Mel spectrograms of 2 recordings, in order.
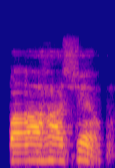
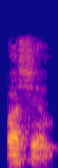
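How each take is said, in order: First: The h sound is kept as separate syllable. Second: The h sound is dropped and syllables merge. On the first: The speaker calls it wrong. "People would say" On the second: The speaker calls it right. "because the hey is assimilated"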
